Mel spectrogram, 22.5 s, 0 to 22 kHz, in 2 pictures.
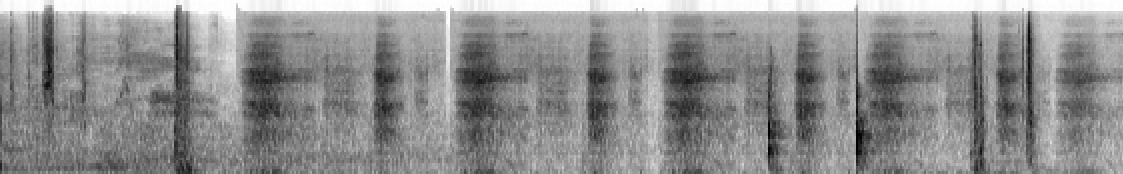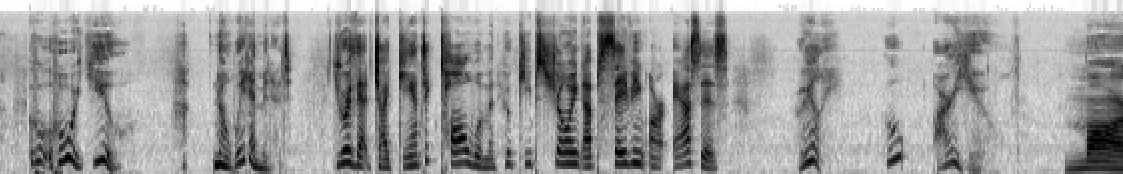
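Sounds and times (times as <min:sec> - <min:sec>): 
breathy gasps: 0:02.4 - 0:11.5
sharp heavy thuds: 0:07.6 - 0:10.6
speech: 0:11.8 - 0:12.5, 0:13.4 - 0:21.2, 0:21.9 - 0:22.4.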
